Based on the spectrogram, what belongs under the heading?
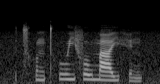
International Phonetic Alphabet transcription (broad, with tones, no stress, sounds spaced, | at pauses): t͡sʰ ʊ˧ ŋ t̪ʰ uː˥ j f o˥ w m aː˧ j h ɪ˨˩ ŋ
